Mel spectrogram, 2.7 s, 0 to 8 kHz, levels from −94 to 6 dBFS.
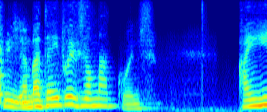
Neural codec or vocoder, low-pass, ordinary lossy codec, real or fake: codec, 16 kHz, 0.5 kbps, X-Codec, HuBERT features, trained on general audio; none; none; fake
